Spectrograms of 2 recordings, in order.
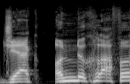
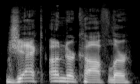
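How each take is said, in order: First: The name is said with a German accent. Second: The name is said in a plain accent.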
